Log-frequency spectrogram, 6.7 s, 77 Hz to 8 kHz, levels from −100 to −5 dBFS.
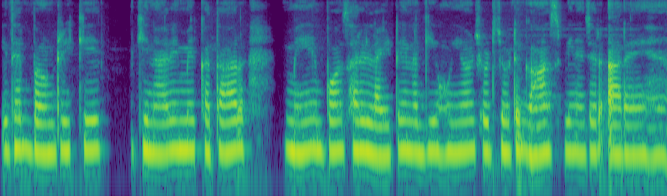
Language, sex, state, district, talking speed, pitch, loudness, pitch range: Hindi, female, Jharkhand, Deoghar, 195 wpm, 225 Hz, -21 LUFS, 215-230 Hz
